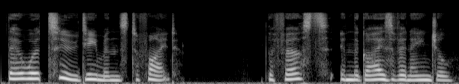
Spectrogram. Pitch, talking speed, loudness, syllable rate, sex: 220 Hz, 170 wpm, -16 LUFS, 5.4 syllables/s, female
